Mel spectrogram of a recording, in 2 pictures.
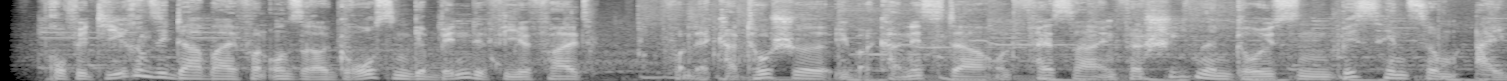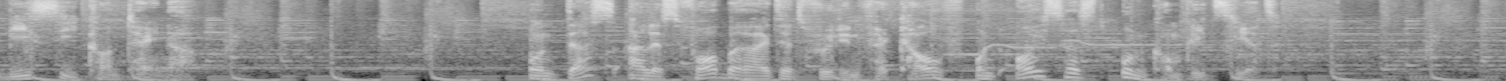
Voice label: Erklaerfilm, Tutorial, Audioguide, German; Siebert GmbH - Erklärfilm

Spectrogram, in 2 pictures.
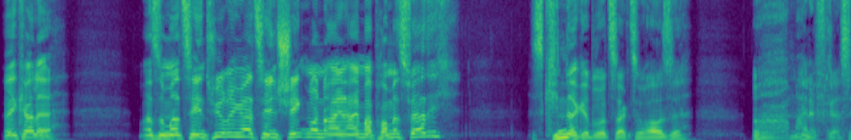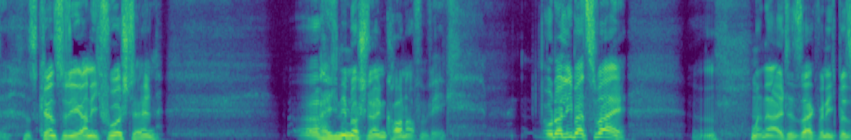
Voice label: synchron, Lip-Sync (Synchron); voice

